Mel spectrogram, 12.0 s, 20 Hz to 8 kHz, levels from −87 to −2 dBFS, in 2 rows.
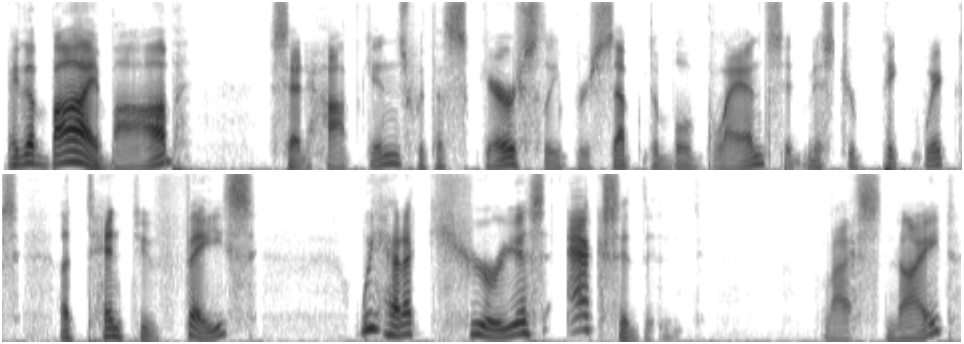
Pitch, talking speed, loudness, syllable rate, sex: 120 Hz, 115 wpm, -24 LUFS, 3.8 syllables/s, male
